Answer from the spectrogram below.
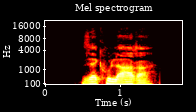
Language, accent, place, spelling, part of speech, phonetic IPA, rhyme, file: German, Germany, Berlin, säkularer, adjective, [zɛkuˈlaːʁɐ], -aːʁɐ, De-säkularer.ogg
- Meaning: 1. comparative degree of säkular 2. inflection of säkular: strong/mixed nominative masculine singular 3. inflection of säkular: strong genitive/dative feminine singular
